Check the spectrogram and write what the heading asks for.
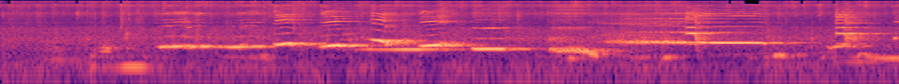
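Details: Jagal blorok being warmed up indoors, singing a run of clear whistled phrases with quick rising and falling slurs and brief pauses between them.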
